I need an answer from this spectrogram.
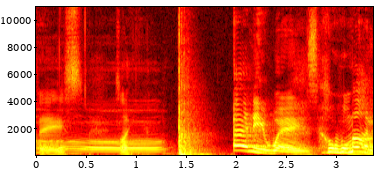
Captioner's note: slams table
